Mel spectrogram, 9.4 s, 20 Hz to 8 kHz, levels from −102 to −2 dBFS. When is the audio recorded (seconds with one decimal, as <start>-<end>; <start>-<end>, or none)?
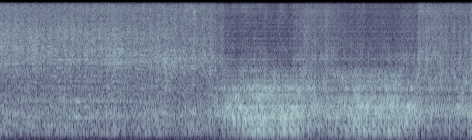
0.0-4.3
